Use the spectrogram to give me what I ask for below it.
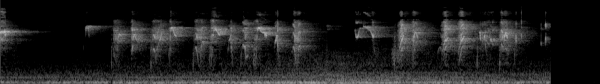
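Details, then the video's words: Long-tailed shrike singing lively and packed with imitated phrases: a thin high whistle, then a fast jumble of sharp, high chirps and scratchy trills with a few clear whistles, ending abruptly, over low background hum. "CENDET GACOR FULL ISIAN"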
